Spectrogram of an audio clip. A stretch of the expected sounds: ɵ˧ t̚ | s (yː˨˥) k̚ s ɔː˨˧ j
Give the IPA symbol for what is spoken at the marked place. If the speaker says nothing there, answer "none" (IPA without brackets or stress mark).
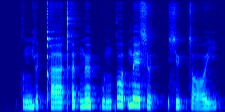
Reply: yː˨˥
